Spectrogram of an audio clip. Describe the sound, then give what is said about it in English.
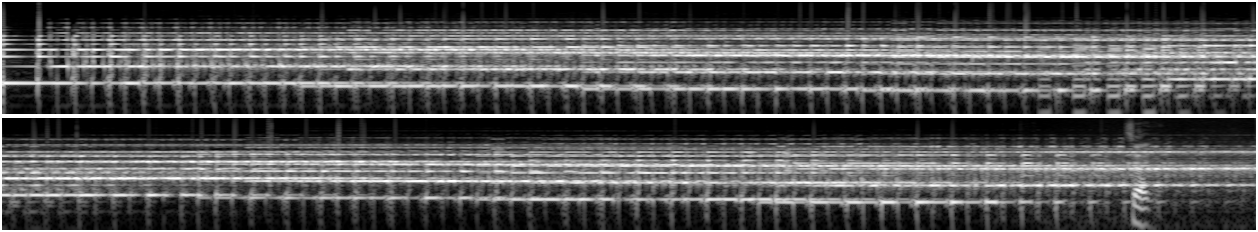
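A looped, effects-laden instrument drone that imitates a keyboard, made on an Aria Pro II with a filter set one click from the back: thick, sustained chord tones layered over one another, pitches shifting slowly, steady and fairly loud for the whole stretch with no talking. “And after I loop that, I'll just show you one more thing, that I make what sounds kind of like a keyboard, but it's me.”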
